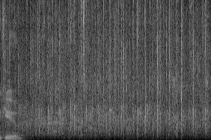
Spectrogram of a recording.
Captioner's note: audience applauds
